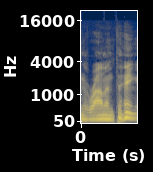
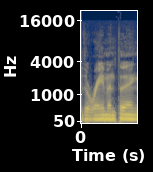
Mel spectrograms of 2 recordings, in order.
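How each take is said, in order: First: "ramen" with an open AH, RAH-men. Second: "ramen" with a long A, RAY-men. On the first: Storyteller corrects himself, "ramen" as RAH-men. Second take, other vowel in ramen. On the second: Storyteller names cheap student food, "ramen" as RAY-men. Corrects own pronunciation of ramen. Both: Real, not acted.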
